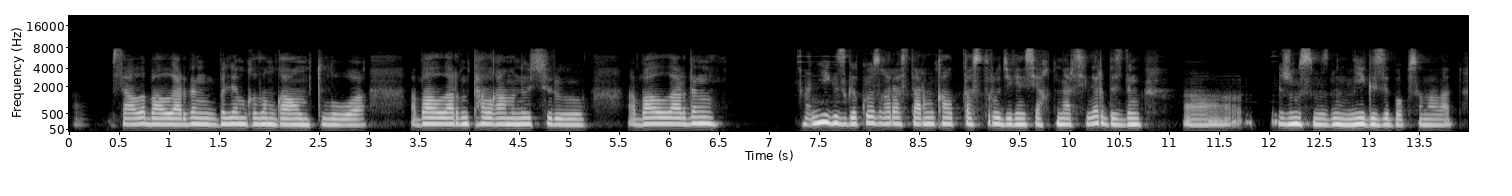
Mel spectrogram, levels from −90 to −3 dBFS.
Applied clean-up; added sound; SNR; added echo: neural mask model DeepFilterNet 3.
